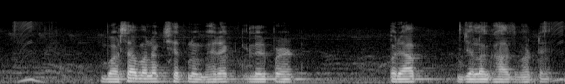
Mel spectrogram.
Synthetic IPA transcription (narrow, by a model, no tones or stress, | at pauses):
bəɽsabənək̚t͡ʃʰet̪ɾmebʱeɾeklelp | pɾjapd͡ʒələɡʱasbʱəʈe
